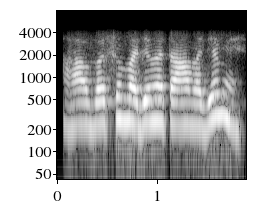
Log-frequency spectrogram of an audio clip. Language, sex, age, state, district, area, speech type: Sindhi, female, 18-30, Gujarat, Surat, urban, conversation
